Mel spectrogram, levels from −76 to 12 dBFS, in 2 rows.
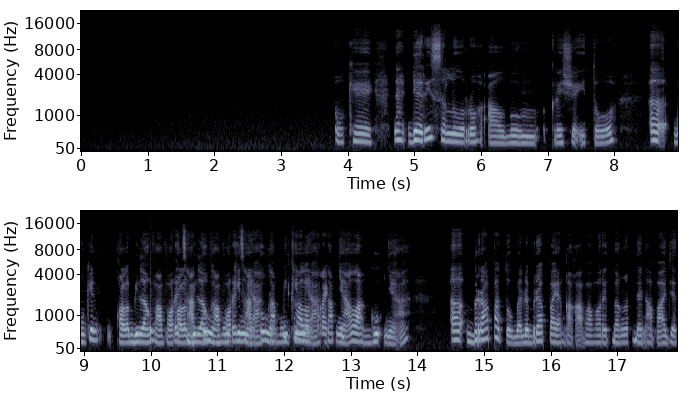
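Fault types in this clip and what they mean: Doubled audio track: Right after "itu eee mungkin kalau", from about 9.99 to 12.93 s, the speech plays twice, a second copy trailing about one second behind and roughly as loud as the original. The likely cause is a second capture through a slower path, or an edit leaving two copies out of step. Unlike an echo or reverb, the copy is full-band with no decay or room colour, and it starts and stops abruptly.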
